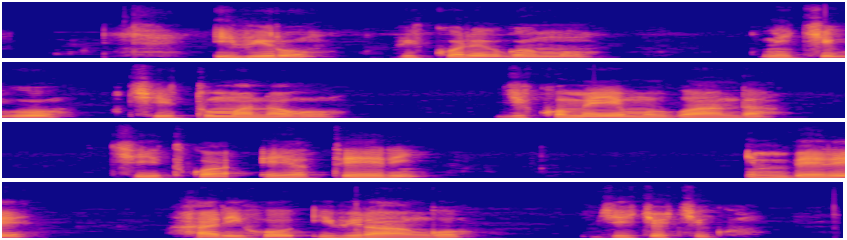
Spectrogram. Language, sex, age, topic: Kinyarwanda, male, 18-24, finance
